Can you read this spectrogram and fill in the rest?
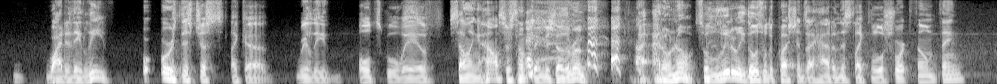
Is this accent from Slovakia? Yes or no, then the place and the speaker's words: no; Chad; If I can be patient and say, well, I grew up in Chad. I speak Arabic.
